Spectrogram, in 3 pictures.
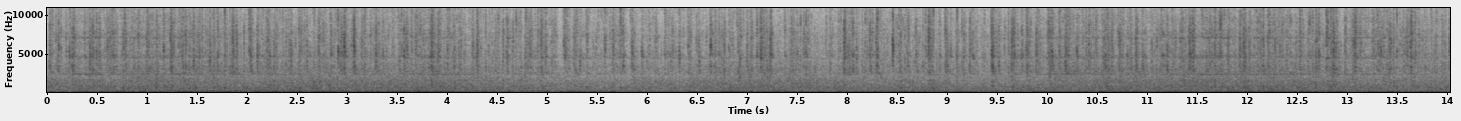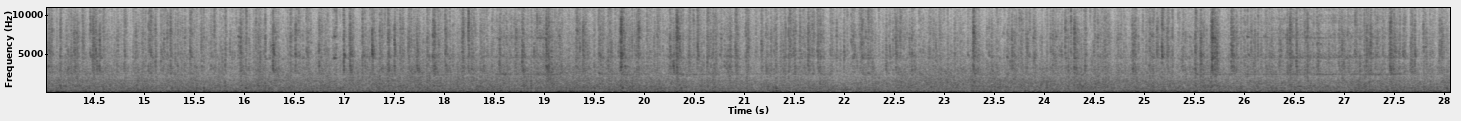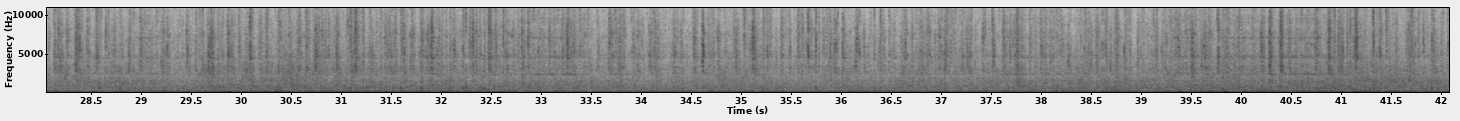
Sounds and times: Wind blowing through the Hague Beach Stadium 0.0 - 42.0

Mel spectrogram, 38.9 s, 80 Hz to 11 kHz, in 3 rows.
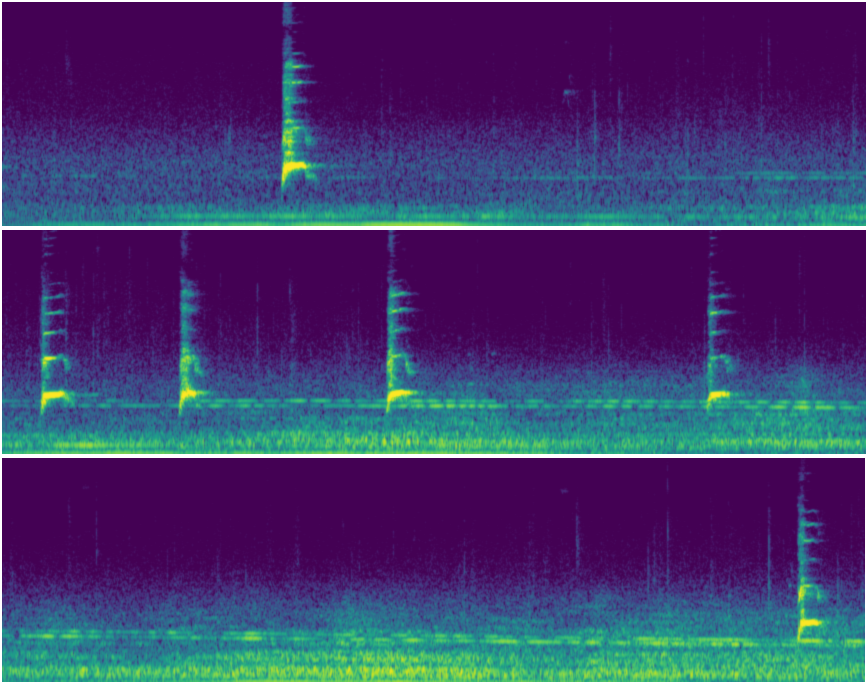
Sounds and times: Planes are constantly overhead 0.0 - 38.8

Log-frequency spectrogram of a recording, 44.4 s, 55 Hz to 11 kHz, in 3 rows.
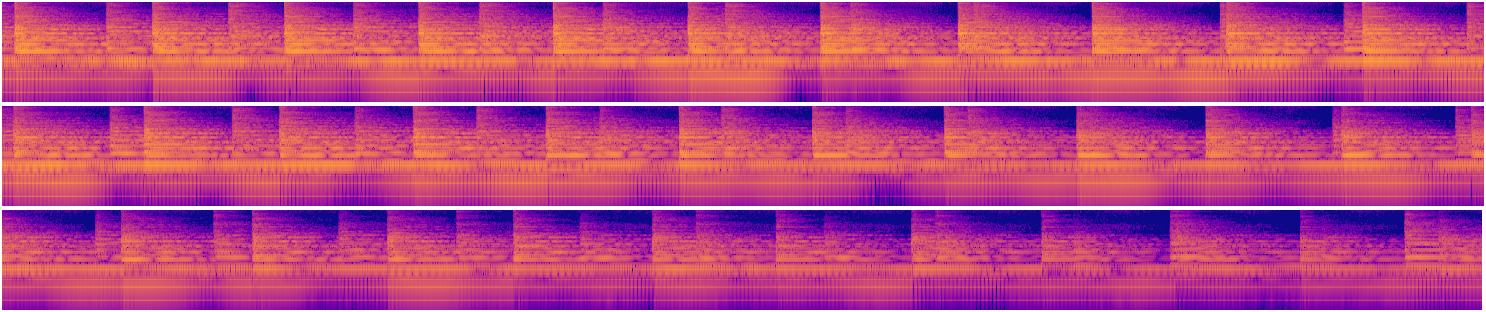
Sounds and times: two bells of the church 0.0 - 44.4

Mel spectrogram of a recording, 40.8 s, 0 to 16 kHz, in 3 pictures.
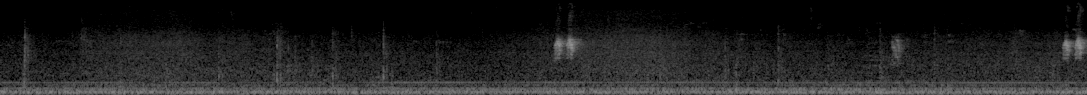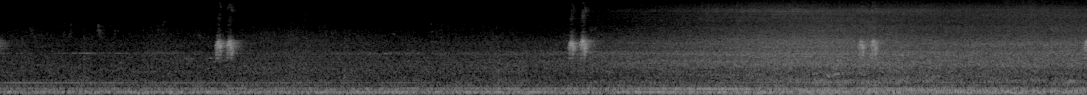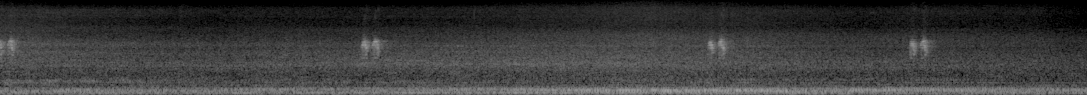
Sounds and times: waves 0.8 - 10.4
waves 21.4 - 40.7
Birds singing 31.7 - 32.0
Birds singing 36.0 - 36.4
Birds singing 38.5 - 39.0

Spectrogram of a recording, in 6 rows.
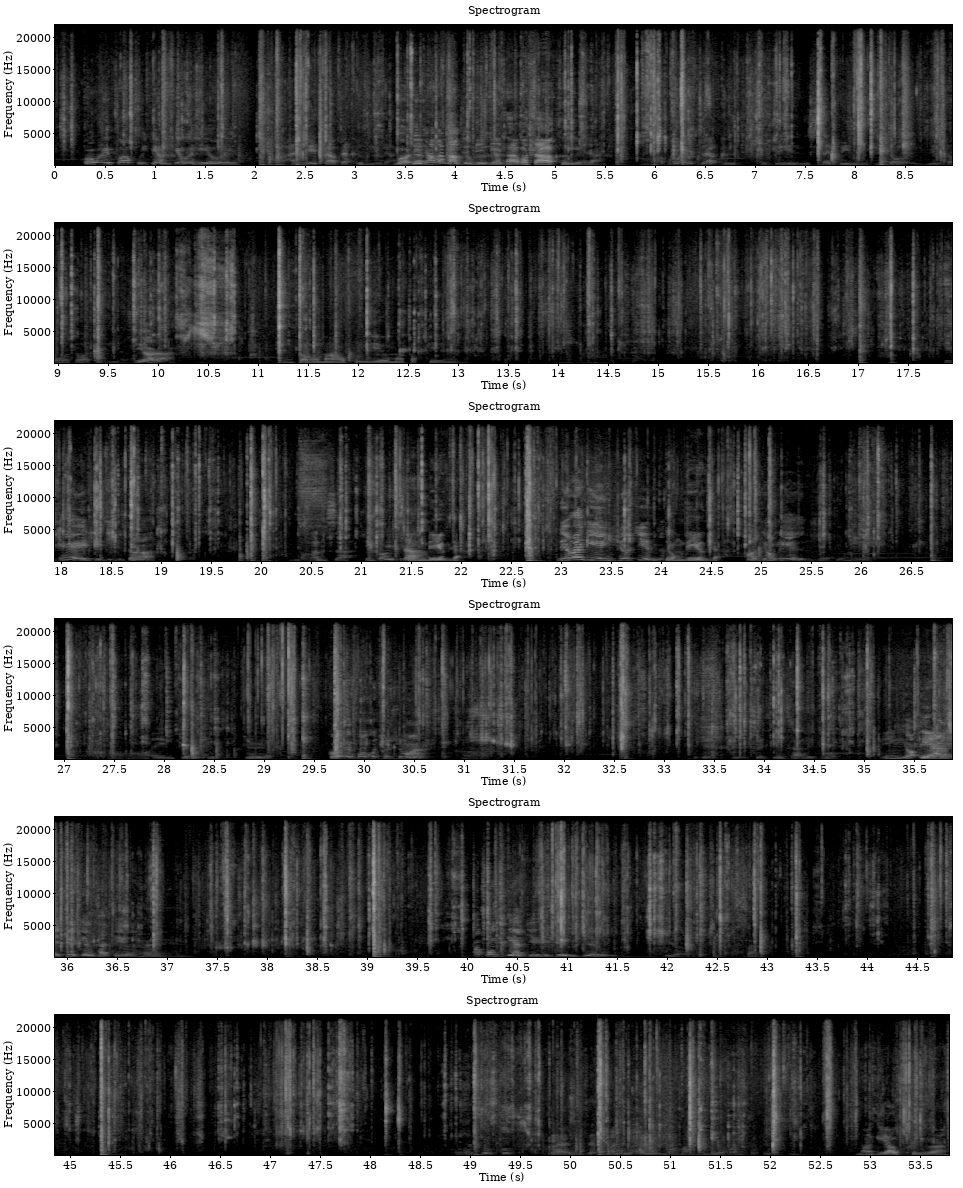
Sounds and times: old women are digging oysters 0.0 - 53.7

